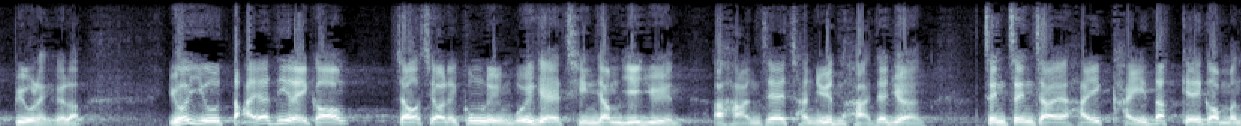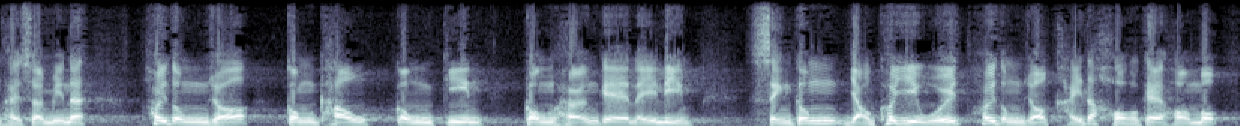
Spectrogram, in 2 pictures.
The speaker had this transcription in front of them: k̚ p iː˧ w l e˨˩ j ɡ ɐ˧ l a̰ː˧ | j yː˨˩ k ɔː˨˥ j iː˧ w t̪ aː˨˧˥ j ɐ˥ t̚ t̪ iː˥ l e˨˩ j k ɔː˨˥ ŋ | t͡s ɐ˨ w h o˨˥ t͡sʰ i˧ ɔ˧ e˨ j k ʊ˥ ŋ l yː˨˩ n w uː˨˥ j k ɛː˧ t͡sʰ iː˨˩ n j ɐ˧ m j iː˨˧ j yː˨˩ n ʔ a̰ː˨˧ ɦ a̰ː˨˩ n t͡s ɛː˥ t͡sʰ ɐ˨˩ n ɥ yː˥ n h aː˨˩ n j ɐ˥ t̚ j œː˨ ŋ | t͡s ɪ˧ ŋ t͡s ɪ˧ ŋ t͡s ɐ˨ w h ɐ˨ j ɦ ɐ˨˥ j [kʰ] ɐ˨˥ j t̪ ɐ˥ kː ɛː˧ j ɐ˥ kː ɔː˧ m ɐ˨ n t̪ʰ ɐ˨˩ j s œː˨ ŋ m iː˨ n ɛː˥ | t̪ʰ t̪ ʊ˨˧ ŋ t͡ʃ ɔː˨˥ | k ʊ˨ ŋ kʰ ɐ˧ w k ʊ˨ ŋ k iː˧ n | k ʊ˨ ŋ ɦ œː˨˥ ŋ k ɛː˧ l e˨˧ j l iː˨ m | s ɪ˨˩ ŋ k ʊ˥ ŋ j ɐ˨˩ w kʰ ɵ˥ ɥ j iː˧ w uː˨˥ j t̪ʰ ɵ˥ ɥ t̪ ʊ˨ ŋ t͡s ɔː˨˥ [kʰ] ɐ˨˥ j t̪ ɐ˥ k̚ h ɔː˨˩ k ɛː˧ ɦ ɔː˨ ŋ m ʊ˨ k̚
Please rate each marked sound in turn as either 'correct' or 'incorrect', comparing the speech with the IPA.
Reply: correct, correct

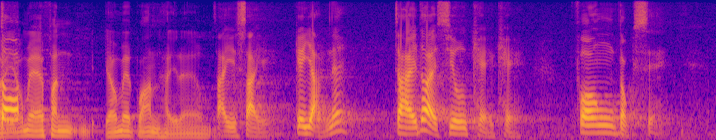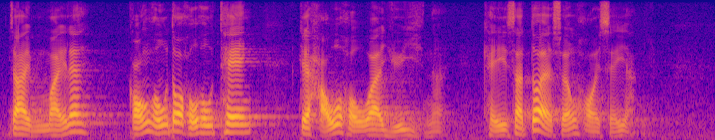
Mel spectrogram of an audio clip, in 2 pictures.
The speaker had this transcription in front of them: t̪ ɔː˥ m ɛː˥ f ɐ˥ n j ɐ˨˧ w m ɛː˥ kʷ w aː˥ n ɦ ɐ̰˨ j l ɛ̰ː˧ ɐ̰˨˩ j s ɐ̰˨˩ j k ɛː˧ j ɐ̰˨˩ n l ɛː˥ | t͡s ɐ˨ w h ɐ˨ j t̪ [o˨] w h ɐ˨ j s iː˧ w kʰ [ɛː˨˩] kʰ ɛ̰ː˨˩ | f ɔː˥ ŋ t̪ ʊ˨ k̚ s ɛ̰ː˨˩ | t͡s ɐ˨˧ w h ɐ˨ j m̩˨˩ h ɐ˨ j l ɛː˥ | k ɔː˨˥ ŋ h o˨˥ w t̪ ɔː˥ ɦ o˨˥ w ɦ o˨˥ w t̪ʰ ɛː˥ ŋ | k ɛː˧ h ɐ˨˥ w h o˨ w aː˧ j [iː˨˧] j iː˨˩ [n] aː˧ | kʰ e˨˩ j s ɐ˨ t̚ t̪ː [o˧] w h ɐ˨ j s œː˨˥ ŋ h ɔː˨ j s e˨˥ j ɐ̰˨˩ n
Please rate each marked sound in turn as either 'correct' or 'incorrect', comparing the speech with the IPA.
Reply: incorrect, correct, incorrect, correct, incorrect

